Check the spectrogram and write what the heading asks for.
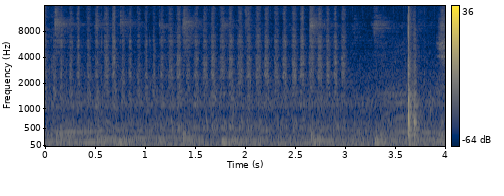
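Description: Alcohol-wet cotton swab scrubbing the face of an Elektron Model:Samples between its pads: a fast, even scratching for about three seconds, then a single sharp click.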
